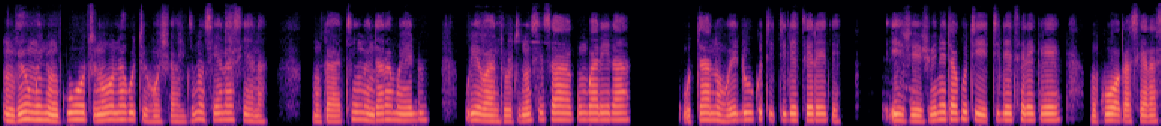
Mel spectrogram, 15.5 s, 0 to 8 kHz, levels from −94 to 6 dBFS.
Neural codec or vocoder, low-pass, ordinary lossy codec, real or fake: none; 7.2 kHz; MP3, 48 kbps; real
